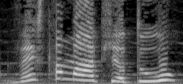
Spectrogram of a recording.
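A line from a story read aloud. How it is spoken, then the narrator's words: Shouted. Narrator (Greek): φώναξε η Κατερίνα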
